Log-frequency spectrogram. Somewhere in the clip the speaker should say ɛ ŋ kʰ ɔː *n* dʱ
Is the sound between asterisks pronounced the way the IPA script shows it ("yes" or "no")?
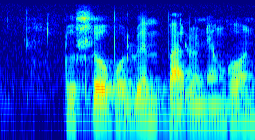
yes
